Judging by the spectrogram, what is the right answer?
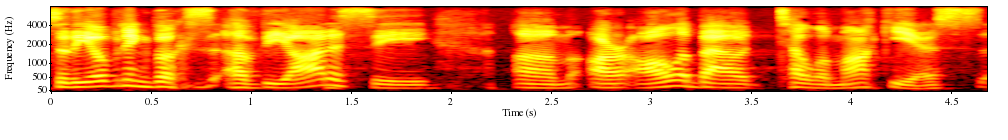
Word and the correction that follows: Telemachus: I added a syllable there. Telemachus, Odysseus's son, travels around hearing all the stories of the other heroes of the Trojan War who came home.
